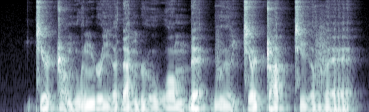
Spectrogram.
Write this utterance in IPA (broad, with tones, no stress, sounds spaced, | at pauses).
c ɨ˧ ə̯ ʈ ɔ˨˩˨ n w ə˧ ŋ ɹ i˨˩˨ ə̯ ɗ a˨˩ ŋ ɹ u˨˩ w ɔ˧˥ m ɗ ɛ˦˥ k̚ v ɨ˨˩ ə̯ c ə˧˥ j ʈ a˦˥ t̚ c i˨˩ ə̯ v ɛ˨˩˨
